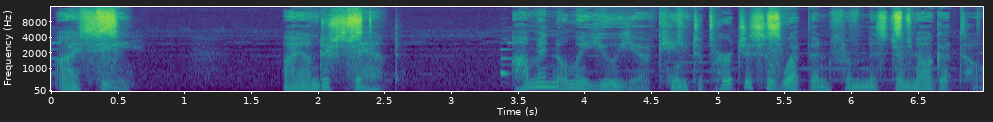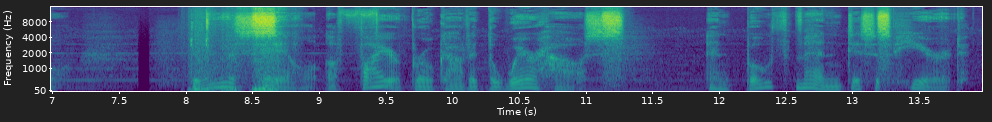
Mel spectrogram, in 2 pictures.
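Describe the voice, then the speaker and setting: A man voicing a composed young wandering samurai in a game, polite and measured. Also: medium pitch, expressive, vocal fry. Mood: calm. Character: calm young male wandering samurai investigator. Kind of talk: game voice acting.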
